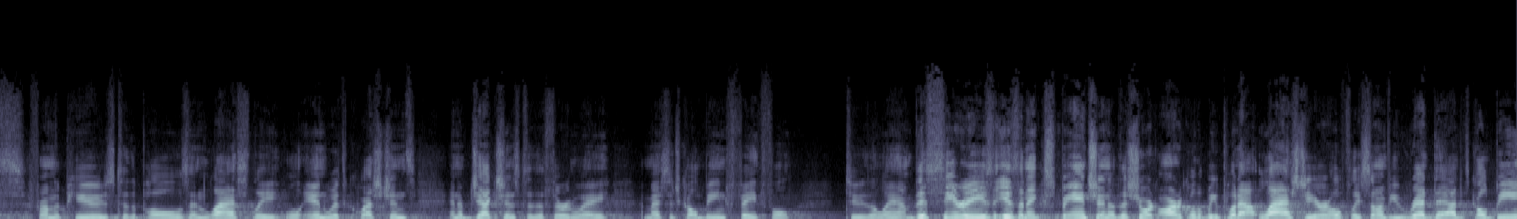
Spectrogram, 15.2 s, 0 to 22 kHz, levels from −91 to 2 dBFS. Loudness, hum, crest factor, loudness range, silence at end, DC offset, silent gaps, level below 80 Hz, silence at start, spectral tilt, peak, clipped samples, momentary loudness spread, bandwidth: -26 LUFS; none; 20 dB; 7 LU; 0 s; under 0.1%; none; -60 dBFS; 0 s; -6 dB/octave; -4 dBFS; under 0.1%; 12 LU; 13 kHz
